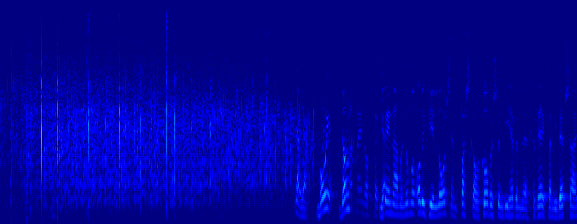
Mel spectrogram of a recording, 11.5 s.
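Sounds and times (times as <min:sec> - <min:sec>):
audience applause: 0:00.0 - 0:06.6
speech: 0:05.9 - 0:11.5.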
